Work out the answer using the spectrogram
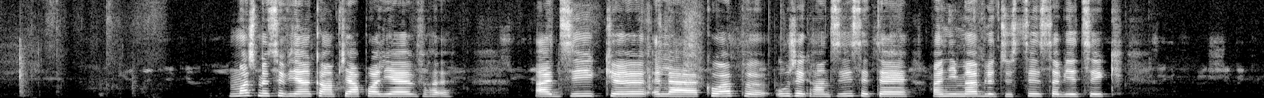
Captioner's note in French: voix de l'interprète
